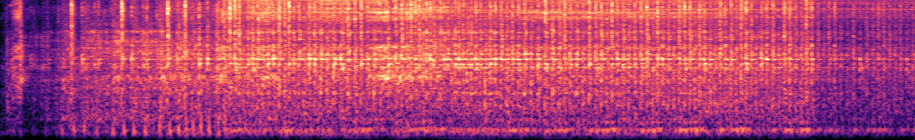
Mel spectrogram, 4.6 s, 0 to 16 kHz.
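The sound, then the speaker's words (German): A vintage motorcycle by Danish maker Fiskau Nielsen, a model produced from 1934 to 1959, runs steadily and loudly at a classic vehicle meet on Marktstraße, its rapid low chugging firing pulses continuous throughout with a slight drop in level near the end. “Und das hat auch dieses Oldtimer-Motorrad getan.”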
